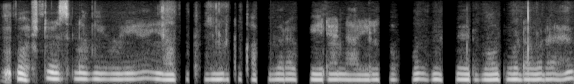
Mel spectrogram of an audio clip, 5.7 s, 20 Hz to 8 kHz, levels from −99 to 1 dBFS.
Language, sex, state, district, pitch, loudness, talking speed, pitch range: Hindi, female, Bihar, Muzaffarpur, 195 Hz, -22 LUFS, 165 wpm, 190-205 Hz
